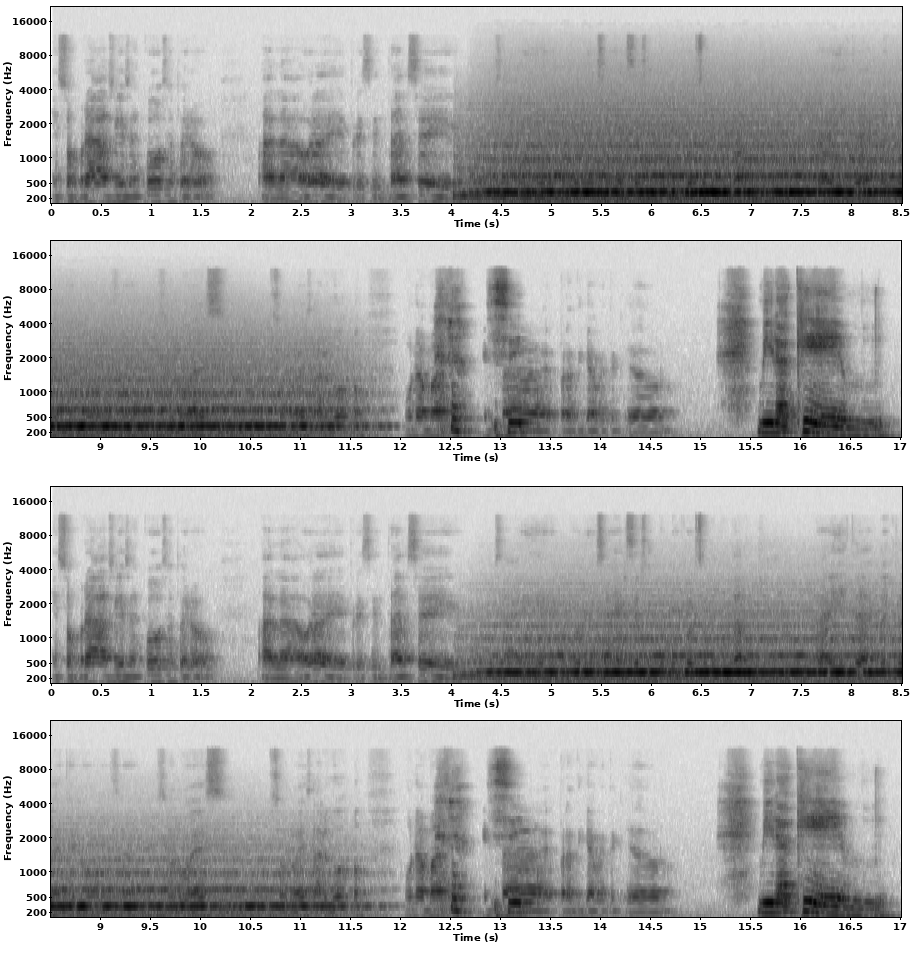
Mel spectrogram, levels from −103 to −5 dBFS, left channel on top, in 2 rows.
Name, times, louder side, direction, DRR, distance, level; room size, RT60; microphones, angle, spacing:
voice 1, 0.0-1.6 2.1-4.2 4.5-7.1 7.6-10.2 10.7-12.6 12.8-14.8, equal, 10° right, 5 dB, 0.6 m, -33 dB
sound 1, 4.0-11.8, left 3 dB, 80° left, 0.5 m, -16 dB
voice 2, 12.9-13.2 15.2-16.8, left 1 dB, 30° left, 2 dB, 0.6 m, -18 dB
4.8 x 2.7 x 3.9 m, 0.38 s
head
